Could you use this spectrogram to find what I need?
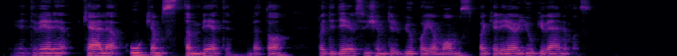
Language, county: Lithuanian, Alytus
